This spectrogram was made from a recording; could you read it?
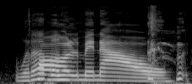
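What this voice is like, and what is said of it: Miss Cleo impression. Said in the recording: “You know who you sounded like just now? ... Miss Cleo.”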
